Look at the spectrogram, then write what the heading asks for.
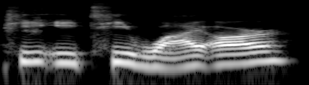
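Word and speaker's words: Petr: I'm terrible at pronouncing his name because it's like Peter or some nonsense. But it's like Petyr. Yeah, it's just Peter.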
